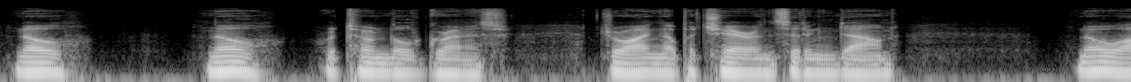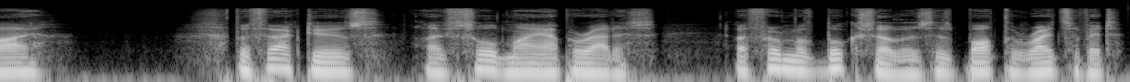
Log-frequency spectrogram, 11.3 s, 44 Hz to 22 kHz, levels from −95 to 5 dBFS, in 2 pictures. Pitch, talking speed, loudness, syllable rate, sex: 90 Hz, 160 wpm, -18 LUFS, 5.5 syllables/s, male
